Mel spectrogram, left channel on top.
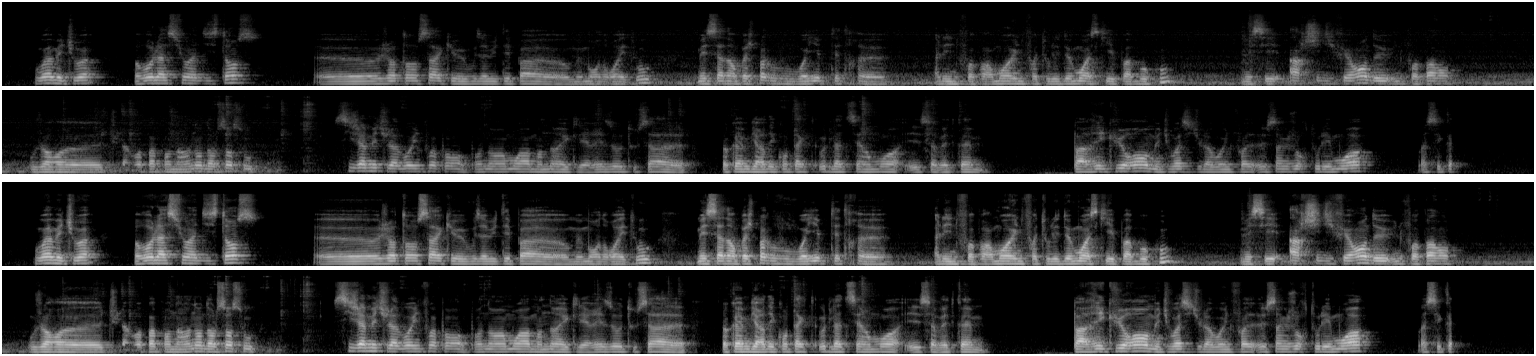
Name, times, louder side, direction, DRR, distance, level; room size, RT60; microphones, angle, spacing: voice 1, 0.3-1.0 1.3-2.5 3.1-6.6 7.0-8.9 9.3-11.8 12.4-14.6 15.6-17.9 18.6-22.2 22.5-25.2 26.0-29.0 29.5-29.8, right 6 dB, 70° right, 0.4 m, -24 dB
sound 1, 5.7-18.1, left 1 dB, 90° left, 1.1 m, -44 dB
sound 2, 12.4-13.3 13.6-13.7 14.1-15.0 15.6-25.3 25.6-26.2, right 3 dB, 30° right, 2.4 m, -54 dB
8.5 x 5.1 x 4.6 m
head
